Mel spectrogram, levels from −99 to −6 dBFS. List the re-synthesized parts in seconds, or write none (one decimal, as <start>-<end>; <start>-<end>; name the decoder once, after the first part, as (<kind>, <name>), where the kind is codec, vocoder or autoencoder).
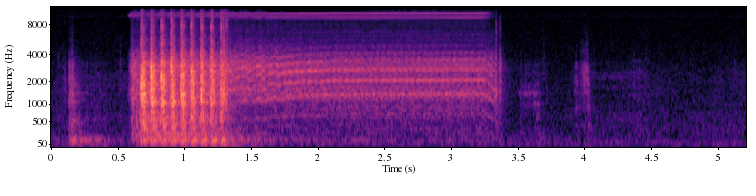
none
